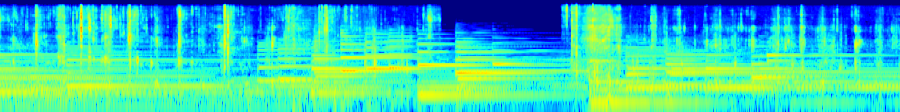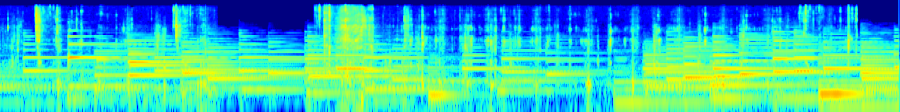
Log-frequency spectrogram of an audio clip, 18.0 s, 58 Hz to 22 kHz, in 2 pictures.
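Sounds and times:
crunchy chewing sound effects: 0.0 - 4.4, 5.6 - 11.2, 12.2 - 17.6
background music: 0.0 - 18.0.

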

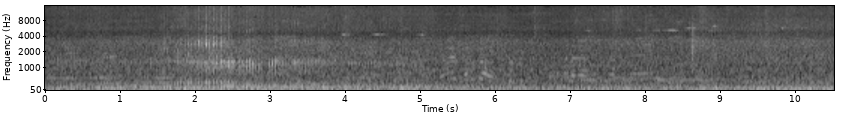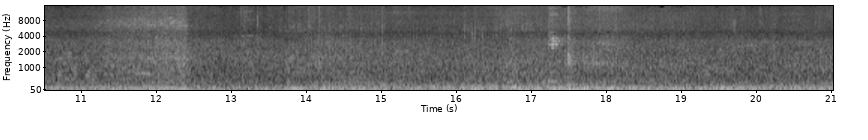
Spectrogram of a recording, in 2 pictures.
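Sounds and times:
scooters and vehicles passing: 0.0 - 21.0.

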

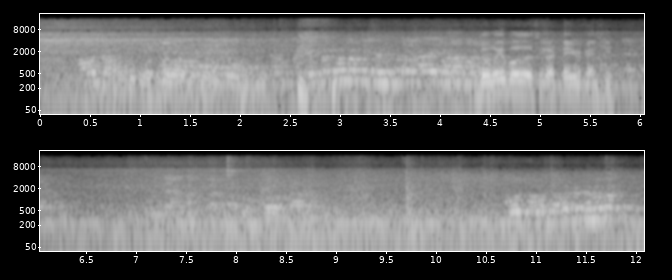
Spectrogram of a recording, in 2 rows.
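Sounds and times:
men talking: 0.4 - 5.8, 8.0 - 9.5, 10.5 - 12.0.

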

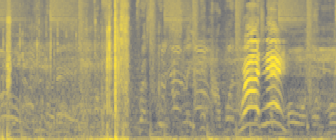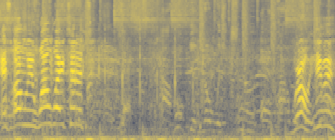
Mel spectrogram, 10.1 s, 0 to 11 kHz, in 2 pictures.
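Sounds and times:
background music: 0.0 - 10.0
person speaking: 3.6 - 4.3, 5.0 - 6.5, 9.4 - 10.0.

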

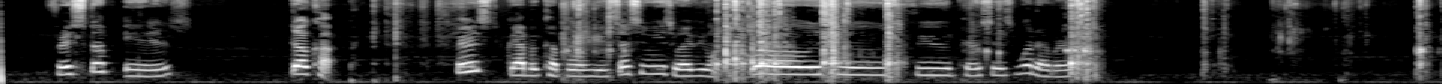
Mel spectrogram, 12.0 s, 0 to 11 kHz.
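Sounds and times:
plastic accessories rustling: 4.6 - 9.2, 10.0 - 12.0
plastic accessories clicking: 5.9 - 9.2.

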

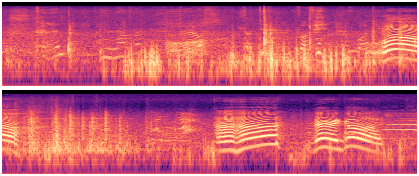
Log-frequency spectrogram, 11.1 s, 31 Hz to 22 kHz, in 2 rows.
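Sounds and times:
faint children's voices: 0.0 - 6.4, 7.3 - 8.6, 10.4 - 11.0
knocks on climbing structure: 4.9 - 7.6.

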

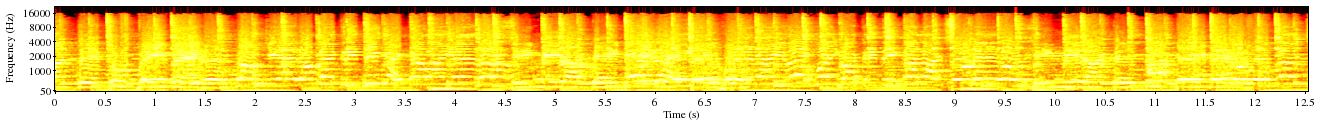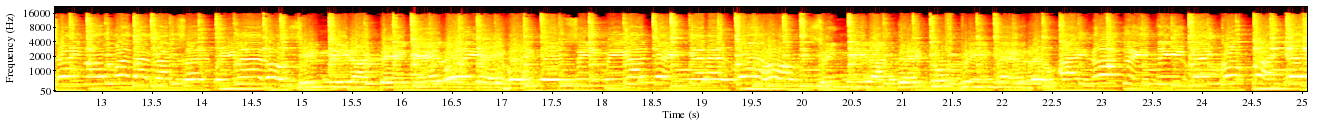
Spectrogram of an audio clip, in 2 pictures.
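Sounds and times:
salsa band playing: 0.0 - 25.0.

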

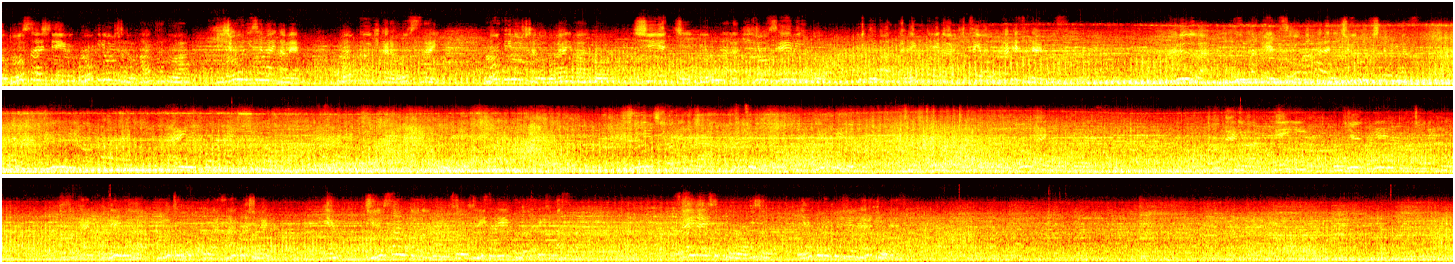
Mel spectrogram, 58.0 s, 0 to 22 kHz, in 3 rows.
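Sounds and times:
helicopter rotors and turbines: 0.0 - 58.0.

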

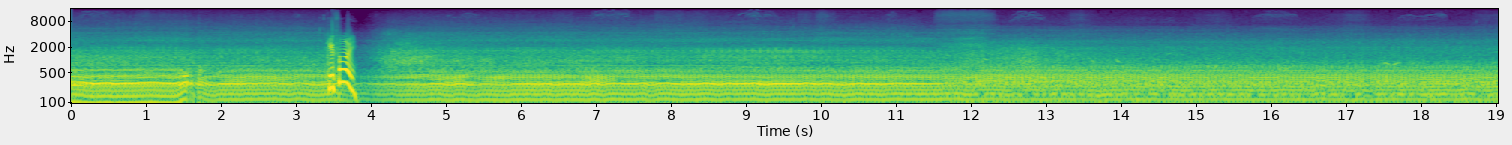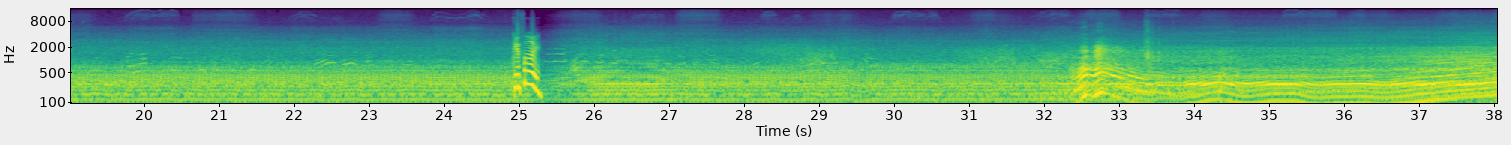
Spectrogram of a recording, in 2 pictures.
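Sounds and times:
motorcycle engine running: 0.0 - 38.0.

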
